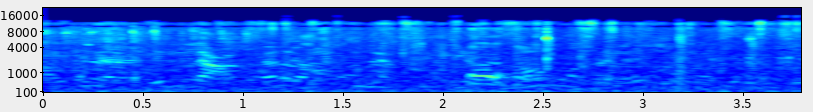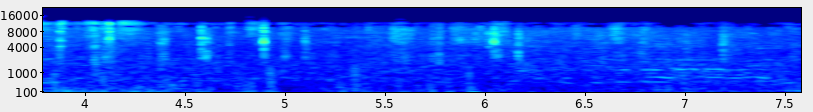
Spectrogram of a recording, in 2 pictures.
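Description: People chatter nearby in a crowd.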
